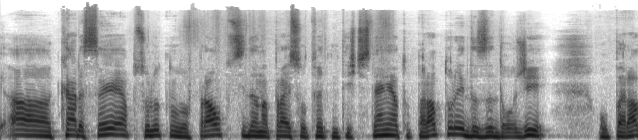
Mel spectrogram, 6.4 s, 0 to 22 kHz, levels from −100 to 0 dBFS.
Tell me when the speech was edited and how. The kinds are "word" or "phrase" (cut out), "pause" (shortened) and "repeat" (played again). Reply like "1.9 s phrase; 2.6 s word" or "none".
3.9 s phrase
